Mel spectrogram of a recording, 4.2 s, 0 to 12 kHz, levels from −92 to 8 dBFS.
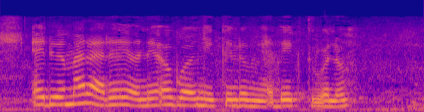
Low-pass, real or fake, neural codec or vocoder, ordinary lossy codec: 7.2 kHz; fake; codec, 16 kHz, 4 kbps, X-Codec, HuBERT features, trained on balanced general audio; AAC, 32 kbps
